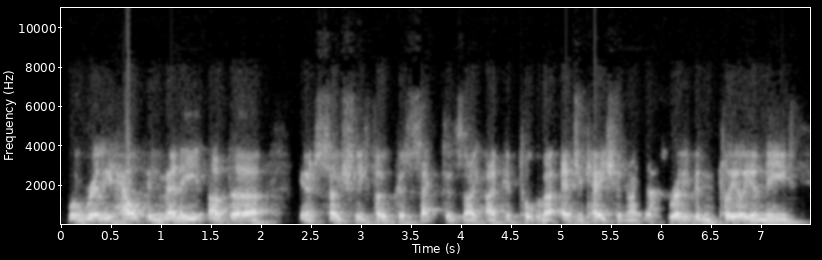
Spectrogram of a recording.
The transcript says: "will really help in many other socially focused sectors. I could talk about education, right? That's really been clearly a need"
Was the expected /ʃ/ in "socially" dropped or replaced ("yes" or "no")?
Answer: yes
